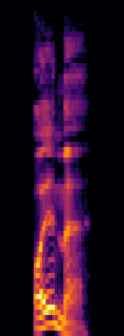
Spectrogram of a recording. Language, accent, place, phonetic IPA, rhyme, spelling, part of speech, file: German, Germany, Berlin, [ˈɔlmə], -ɔlmə, Olme, noun, De-Olme.ogg
- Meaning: nominative/accusative/genitive plural of Olm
